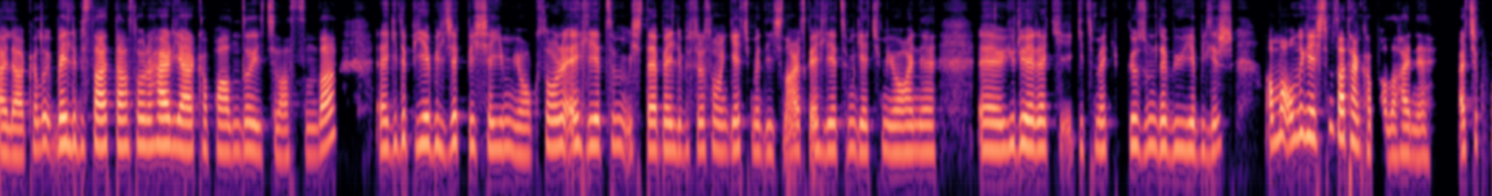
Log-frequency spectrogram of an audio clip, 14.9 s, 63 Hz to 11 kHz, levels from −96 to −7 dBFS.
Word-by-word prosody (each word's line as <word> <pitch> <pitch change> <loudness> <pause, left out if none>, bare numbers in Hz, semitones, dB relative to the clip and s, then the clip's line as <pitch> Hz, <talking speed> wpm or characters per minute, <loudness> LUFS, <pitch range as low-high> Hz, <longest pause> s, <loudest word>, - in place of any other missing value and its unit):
alakalı 210 +5 0
belli 255 0 +5
bir - - -7
saatten 240 0 +5
sonra 240 0 0
her 245 0 +8
yer 220 -2 +5
kapandığı 215 0 -2
için 200 -2 -5
aslında, 190 +8 0 0.4
eee, 225 - +2
gidip 255 +1 -6
yiyebilecek 250 0 0
bir 240 - -3
şeyim 225 -1 -4
yok. 190 -1 -6
Sonra 240 0 +2
ehliyetim, 240 -1 0
işte, 220 0 0
belli 215 -1 0
bir 215 - -14
süre 220 0 -4
sonra 220 -1 -5
geçmediği 210 -1 -5
için 195 - -5
artık 210 - -1
ehliyetim 215 +1 -2
geçmiyor. 205 -1 -3
Hani, 205 0 -2 0.4
eee, 220 - +1
yürüyerek 230 0 +2 0.3
gitmek 225 0 -7 0.2
gözümde 235 -2 -2
büyüyebilir 215 0 -4 0.3
ama 280 +6 +4
onu 285 +6 +2
geçtim 300 +4 +2
zaten 285 -5 +7
kapalı, 195 -3 -5
hani. 185 -1 -2 0.3
Açık 230 +3 -3
225 Hz, 165 wpm, -24 LUFS, 210-245 Hz, 0.4 s, her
